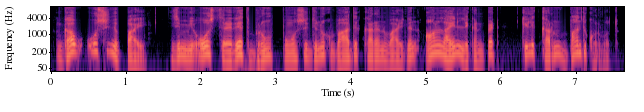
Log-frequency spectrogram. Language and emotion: Kashmiri, surprised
